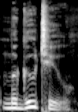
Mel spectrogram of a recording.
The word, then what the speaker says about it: Mugato: pronouncing the name and the name does change from scene to scene from mugato to magutu as you watch this episode you'll notice that various characters pronounce it differently each time it is said in this scene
